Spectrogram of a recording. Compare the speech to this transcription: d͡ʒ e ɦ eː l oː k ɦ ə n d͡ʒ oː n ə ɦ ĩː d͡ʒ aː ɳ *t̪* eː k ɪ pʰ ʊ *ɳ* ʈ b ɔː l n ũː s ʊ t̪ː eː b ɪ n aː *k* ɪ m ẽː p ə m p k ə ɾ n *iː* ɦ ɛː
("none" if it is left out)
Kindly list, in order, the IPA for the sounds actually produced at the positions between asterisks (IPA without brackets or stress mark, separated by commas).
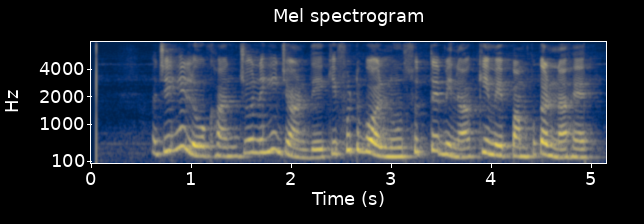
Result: d̪, none, k, aː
